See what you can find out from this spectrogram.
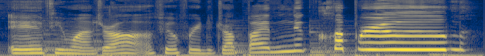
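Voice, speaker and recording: A woman voicing a breezy, forceful female college student in a visual novel, with a drawn-out delivery. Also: on the high side, big pitch swings, faint music behind. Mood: inviting.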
